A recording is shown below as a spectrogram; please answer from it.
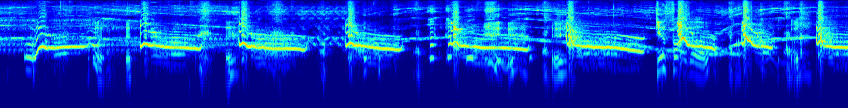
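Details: A young female dog howls at a police siren in high, wavering notes, each drawn out for a second or two.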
